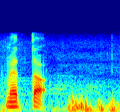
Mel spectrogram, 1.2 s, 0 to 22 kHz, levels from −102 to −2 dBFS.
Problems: none marked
